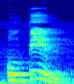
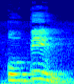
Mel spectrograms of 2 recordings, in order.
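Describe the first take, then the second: No difference in how they are said.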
